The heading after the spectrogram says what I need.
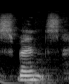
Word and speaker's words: Spence: model online offline community I call it Spence to rhyme with web science six facets make simple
